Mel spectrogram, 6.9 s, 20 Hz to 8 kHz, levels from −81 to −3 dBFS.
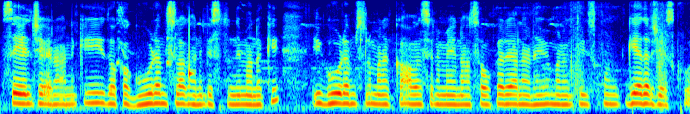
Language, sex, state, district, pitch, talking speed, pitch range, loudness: Telugu, female, Andhra Pradesh, Guntur, 200 Hz, 145 wpm, 195-210 Hz, -22 LUFS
